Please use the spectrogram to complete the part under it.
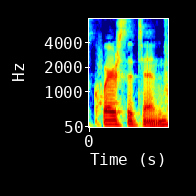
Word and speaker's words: quercetin: It's quercetin.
